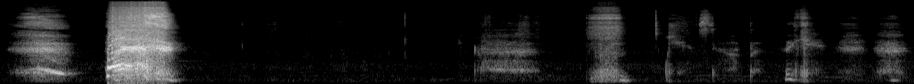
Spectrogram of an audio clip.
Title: Sneezer sneezing sneezes is back... :D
